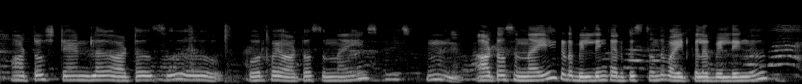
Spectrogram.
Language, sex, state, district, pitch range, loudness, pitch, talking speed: Telugu, female, Andhra Pradesh, Visakhapatnam, 185-215 Hz, -26 LUFS, 195 Hz, 165 wpm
